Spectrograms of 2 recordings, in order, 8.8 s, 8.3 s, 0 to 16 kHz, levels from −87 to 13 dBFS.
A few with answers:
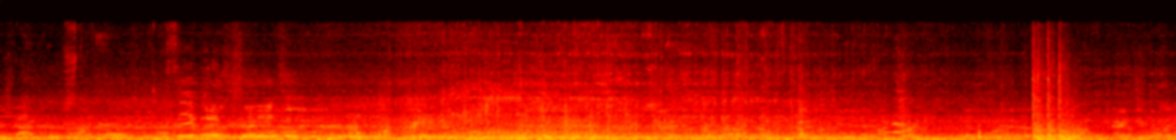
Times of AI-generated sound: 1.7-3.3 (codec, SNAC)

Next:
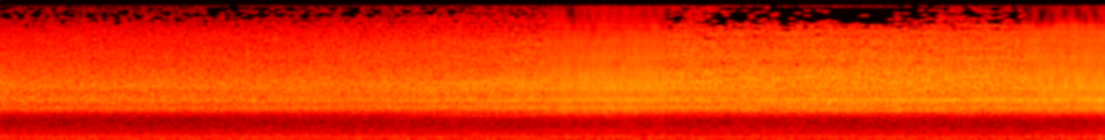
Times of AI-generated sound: 4.1-5.0 (vocoder, Vocos); 7.7-8.3

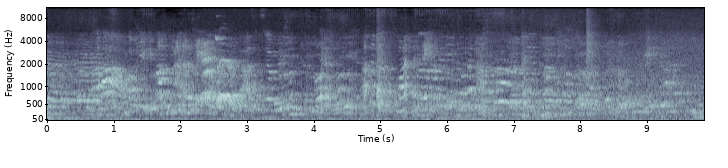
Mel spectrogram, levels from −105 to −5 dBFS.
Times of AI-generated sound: 1.3-2.3 (vocoder, Vocos); 3.5-6.7

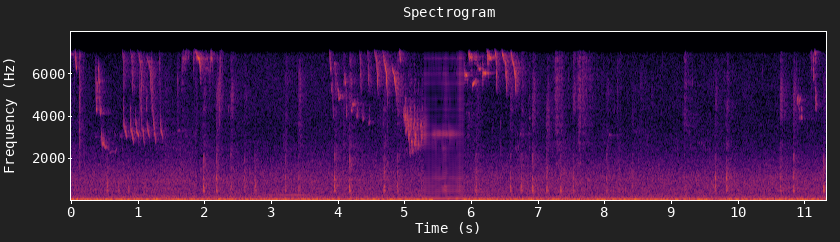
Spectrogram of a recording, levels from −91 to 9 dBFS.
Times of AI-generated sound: 5.3-5.9 (vocoder, BigVGAN v2)

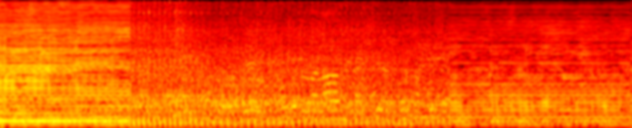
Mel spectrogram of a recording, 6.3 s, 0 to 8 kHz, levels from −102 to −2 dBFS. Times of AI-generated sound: 0.0-1.3 (vocoder, HiFi-GAN); 4.5-6.3

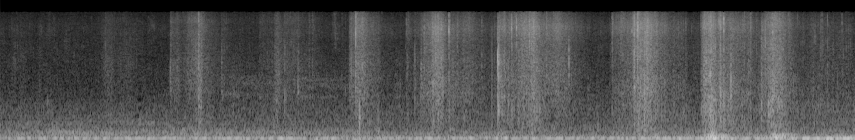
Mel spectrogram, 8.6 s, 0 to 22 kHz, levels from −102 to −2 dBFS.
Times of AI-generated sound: 3.1-4.0 (vocoder, BigVGAN v2)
